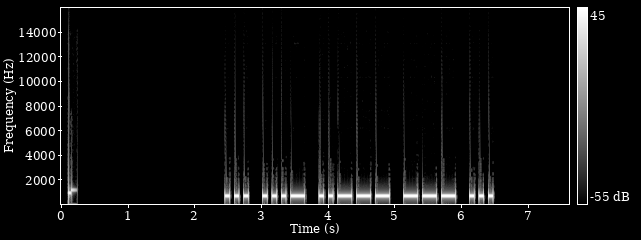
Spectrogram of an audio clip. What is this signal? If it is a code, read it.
Morse code, heard as a keyed tone, about 17 wpm, 700 Hz. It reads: SV2OS
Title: DXCC-100 Call Signs - 5 Characters - 17wpm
